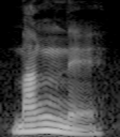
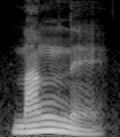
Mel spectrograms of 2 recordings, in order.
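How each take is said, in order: Both takes have the same delivery.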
